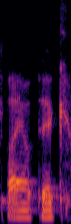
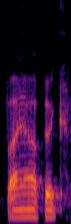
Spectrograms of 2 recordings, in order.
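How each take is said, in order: First: "biopic" said bye-OH-pick; corrected "biopic" with an oh in the middle; bio-pic with "bye-oh". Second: "biopic" said bye-AH-pick; first try, "biopic" with an open ah in the middle; bio-pic with "bye-ah". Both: Shown as a demonstration.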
